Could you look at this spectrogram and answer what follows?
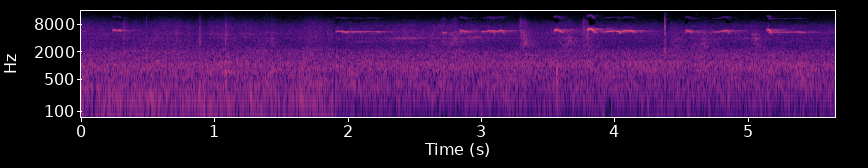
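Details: A male common kingfisher on the Tama River, 21 March 2013, gives a burst of thin, very high, shrill whistled notes in quick succession over a steady background hiss.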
